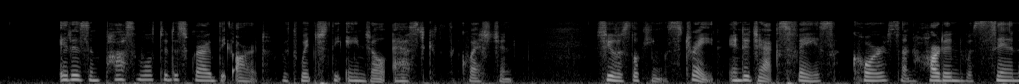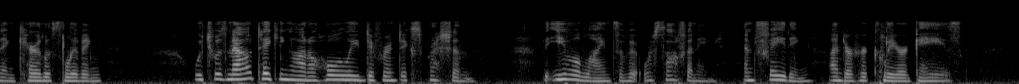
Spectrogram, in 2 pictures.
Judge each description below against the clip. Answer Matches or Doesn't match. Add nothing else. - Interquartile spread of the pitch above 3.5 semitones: Matches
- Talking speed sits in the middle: Matches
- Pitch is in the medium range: Matches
